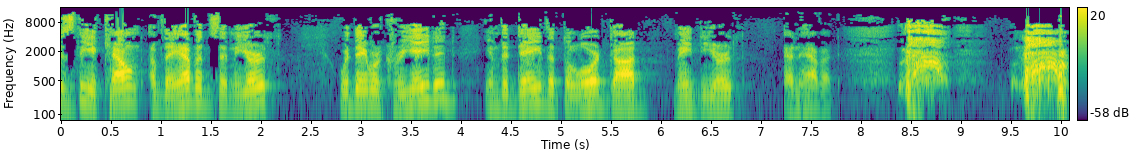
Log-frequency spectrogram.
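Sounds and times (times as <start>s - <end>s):
speech: 0.0s - 2.2s, 2.8s - 8.9s
person coughing and clearing throat: 8.4s - 10.0s.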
